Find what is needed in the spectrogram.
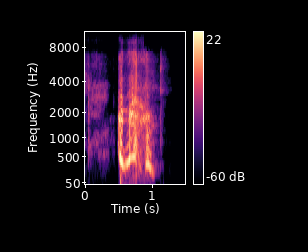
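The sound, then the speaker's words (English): A single loud sneeze: a soft breathy intake, a brief pause, then a sharp explosive burst that trails off in under a second, with a small catch of breath at the end. “Oh, wow, I'm about to sneeze.”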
